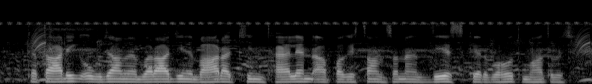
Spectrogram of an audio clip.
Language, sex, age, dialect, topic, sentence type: Maithili, male, 18-24, Bajjika, agriculture, statement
